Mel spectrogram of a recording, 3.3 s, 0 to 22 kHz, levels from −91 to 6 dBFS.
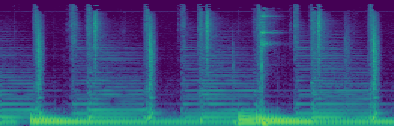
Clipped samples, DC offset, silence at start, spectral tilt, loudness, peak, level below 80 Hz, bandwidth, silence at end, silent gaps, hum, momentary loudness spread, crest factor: under 0.1%; under 0.1%; 0 s; -5 dB/octave; -23 LUFS; -4 dBFS; -32 dBFS; 19.5 kHz; 0 s; none; 50 Hz at -45 dBFS; 11 LU; 18 dB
